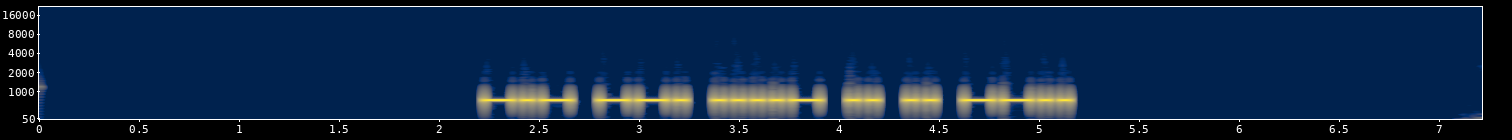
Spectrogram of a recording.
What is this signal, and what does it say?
Morse code, heard as a keyed tone, about 25 wpm, 700 Hz. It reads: KG4IIZ
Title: USA Call Signs - 6 Characters - 25wpm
